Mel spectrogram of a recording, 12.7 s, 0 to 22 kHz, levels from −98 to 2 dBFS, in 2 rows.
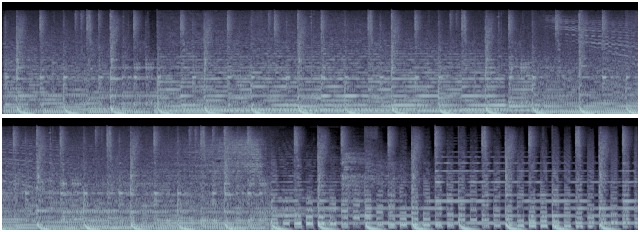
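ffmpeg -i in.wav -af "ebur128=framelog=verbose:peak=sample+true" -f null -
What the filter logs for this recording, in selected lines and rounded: Integrated loudness:
  I:         -28.1 LUFS
  Threshold: -38.1 LUFS
Loudness range:
  LRA:         1.4 LU
  Threshold: -47.9 LUFS
  LRA low:   -28.6 LUFS
  LRA high:  -27.2 LUFS
Sample peak:
  Peak:      -11.2 dBFS
True peak:
  Peak:      -10.6 dBFS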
